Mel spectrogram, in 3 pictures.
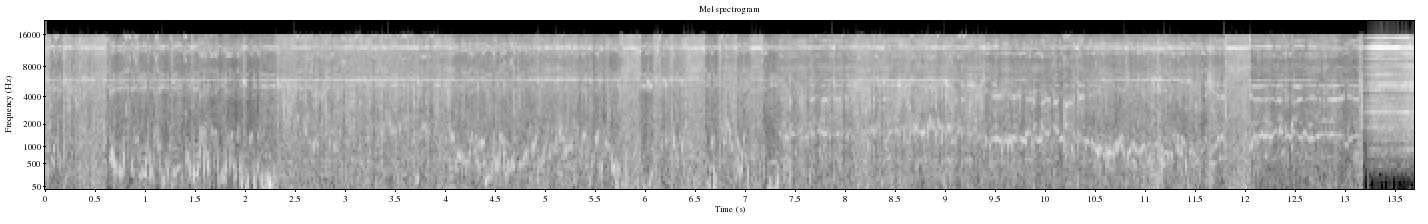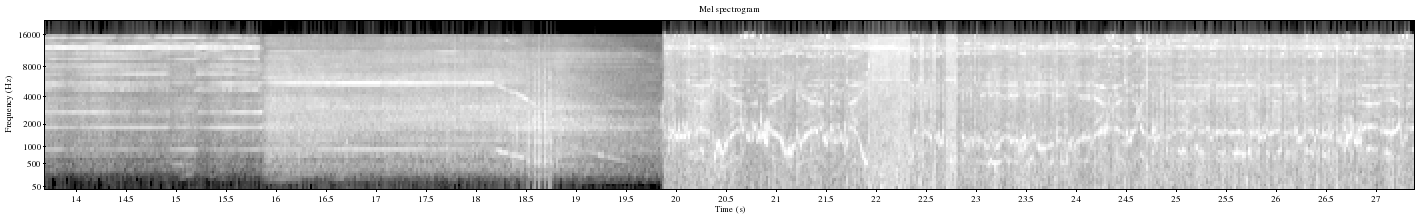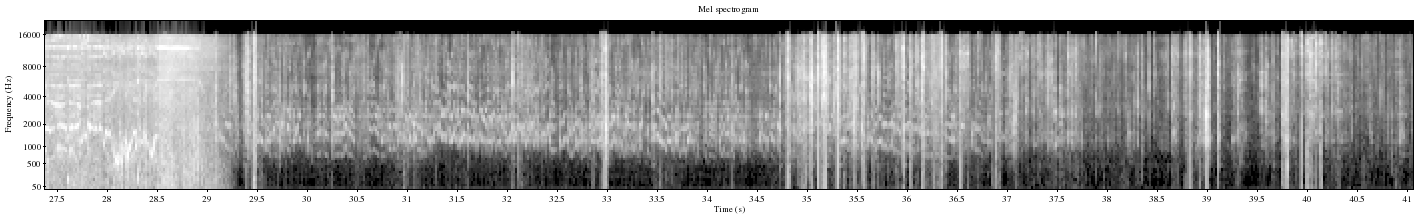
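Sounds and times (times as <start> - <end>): router spindle whining: 5.8 - 29.2
router cutting wood: 13.1 - 29.2.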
